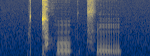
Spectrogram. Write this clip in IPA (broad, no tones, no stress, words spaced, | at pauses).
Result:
ǀʰõʔt͡sẽ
